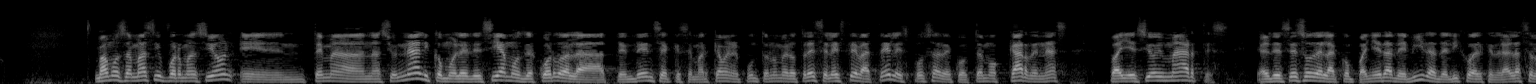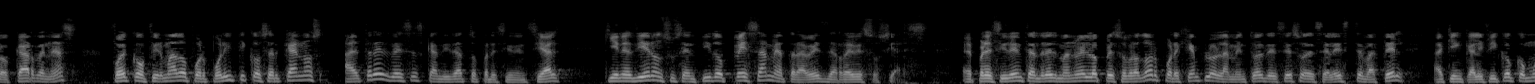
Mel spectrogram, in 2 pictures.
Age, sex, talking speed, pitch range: 50-69, male, 165 wpm, 120-165 Hz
